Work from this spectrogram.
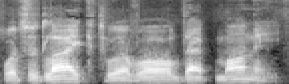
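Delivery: put-on old-time, first-generation New York accent. Imitating an actor's line from the movie Arthur: Lou Jacoby impression. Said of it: "he just leans in and goes".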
